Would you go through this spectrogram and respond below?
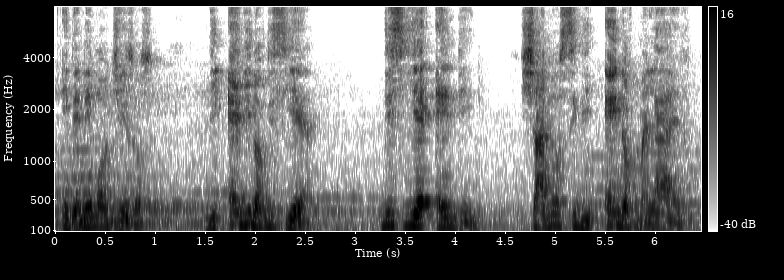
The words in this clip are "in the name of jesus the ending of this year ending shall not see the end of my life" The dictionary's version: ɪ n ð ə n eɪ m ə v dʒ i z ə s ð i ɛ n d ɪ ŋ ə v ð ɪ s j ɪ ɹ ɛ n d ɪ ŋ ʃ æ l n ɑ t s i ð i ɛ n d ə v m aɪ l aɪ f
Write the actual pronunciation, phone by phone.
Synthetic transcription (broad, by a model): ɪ n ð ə n eɪ m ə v dʒ i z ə s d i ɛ n d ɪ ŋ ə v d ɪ s j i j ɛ n d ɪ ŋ ʃ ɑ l n ɑ t s i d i ɛ n d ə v m aɪ l aɪ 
